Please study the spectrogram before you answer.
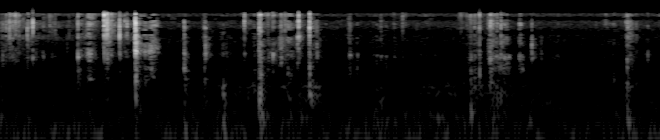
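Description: A solid pink soap bar, held in the hand, is carved into with a utility knife blade, cutting and scraping. The sound is a quiet series of short, crisp, bright scratches and crackles with almost no low end. Each cut stops dead with no ring.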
